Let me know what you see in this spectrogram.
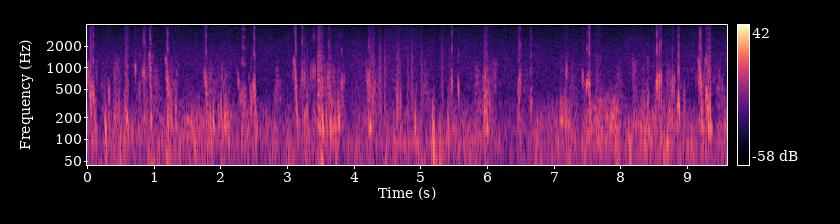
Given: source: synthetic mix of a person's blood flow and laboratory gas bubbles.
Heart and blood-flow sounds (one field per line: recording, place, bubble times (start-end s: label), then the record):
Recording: Doppler ultrasound of blood flow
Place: subclavian vein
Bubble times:
0.00-0.17 s: bubbles
0.29-0.52 s: bubbles
0.54-0.65 s: bubbles
0.70-1.01 s: bubbles
1.16-1.39 s: bubbles
1.76-2.17 s: bubbles
2.24-2.58 s: bubbles
3.07-3.89 s: bubbles
4.16-4.35 s: bubbles
4.62-4.77 s: bubbles
4.89-4.98 s: bubbles
5.43-5.62 s: bubbles
5.92-6.16 s: bubbles
6.45-6.53 s: bubbles
6.64-6.70 s: bubbles
7.08-7.26 s: bubbles
7.41-7.59 s: bubbles
7.62-7.74 s: bubbles
8.17-8.44 s: bubbles
8.48-8.99 s: bubbles
9.10-9.43 s: bubbles
9.54-9.61 s: bubbles
From the record:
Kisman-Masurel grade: 243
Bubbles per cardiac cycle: several, 3 to 8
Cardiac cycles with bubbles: 100%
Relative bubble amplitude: loud (0.450 to 0.775)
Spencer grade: 3 (all of the cardiac periods contain showers or single bubble signals, but not dominating or overriding the cardiac motion signals)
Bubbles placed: anywhere in the cardiac cycle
